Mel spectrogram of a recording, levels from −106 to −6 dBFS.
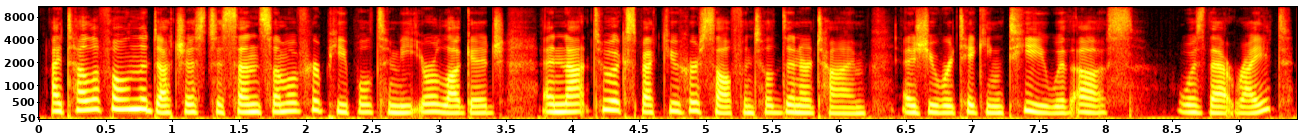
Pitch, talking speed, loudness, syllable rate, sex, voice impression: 215 Hz, 210 wpm, -17 LUFS, 5.5 syllables/s, female, feminine, adult-like, tensed, slightly powerful, soft, clear, intellectual, calm, elegant, lively, slightly sharp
